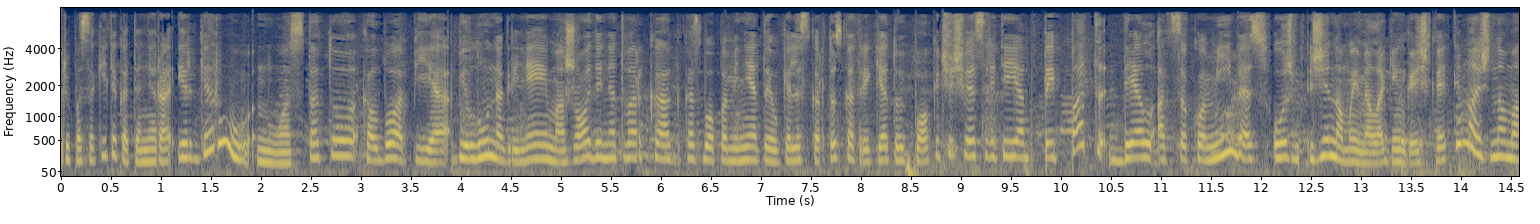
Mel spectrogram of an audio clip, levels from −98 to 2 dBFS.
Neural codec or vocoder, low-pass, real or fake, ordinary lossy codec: none; 7.2 kHz; real; AAC, 32 kbps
